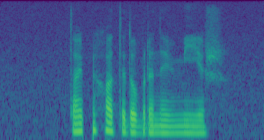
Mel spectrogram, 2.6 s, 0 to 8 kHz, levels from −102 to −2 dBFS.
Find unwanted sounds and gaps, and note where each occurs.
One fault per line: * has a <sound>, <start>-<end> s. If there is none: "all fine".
* has a dropout, 0.8-0.9 s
